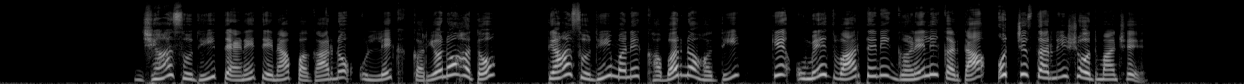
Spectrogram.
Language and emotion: Gujarati, surprised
